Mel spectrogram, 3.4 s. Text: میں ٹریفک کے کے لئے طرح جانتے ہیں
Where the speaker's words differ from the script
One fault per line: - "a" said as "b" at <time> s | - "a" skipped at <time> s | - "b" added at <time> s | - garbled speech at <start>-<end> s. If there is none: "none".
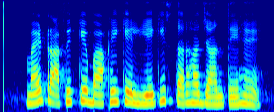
- "باقی" added at 1.1 s
- "کس" added at 2.0 s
